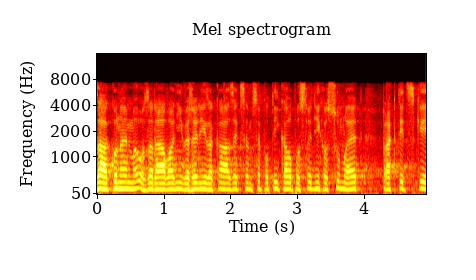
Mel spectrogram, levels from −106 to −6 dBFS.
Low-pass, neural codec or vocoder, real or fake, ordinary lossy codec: 7.2 kHz; codec, 16 kHz, 8 kbps, FunCodec, trained on Chinese and English, 25 frames a second; fake; MP3, 64 kbps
